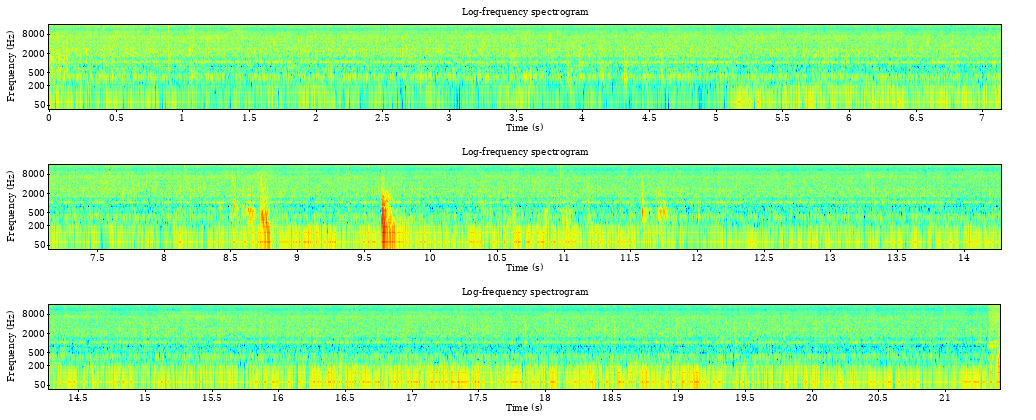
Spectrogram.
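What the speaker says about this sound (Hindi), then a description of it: "इनसे बात करने के चक्कर में प्याज तो चढ़े गए, हल्के हल्के भुन सी गए" Onions browning slowly in a pressure cooker at a roadside stop, with a steady broadband sizzle throughout, a few faint clinks of utensils near the middle, and no voices.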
